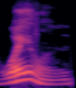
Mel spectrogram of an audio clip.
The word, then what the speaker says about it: Whan: Yeah, Whan is the way that's pronounced.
